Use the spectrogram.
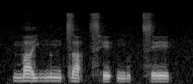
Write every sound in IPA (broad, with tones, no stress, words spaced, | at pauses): ma˦j ŋə˧ŋt͡sa˨ʔt͡sʰe˨ʔŋu˨t̚ se˦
